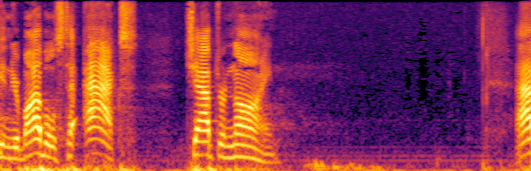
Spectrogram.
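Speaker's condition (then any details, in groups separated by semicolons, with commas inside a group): No condition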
